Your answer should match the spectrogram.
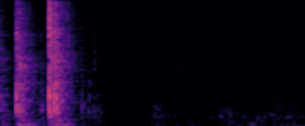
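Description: Two brief rustling handling noises close to the microphone in the first half-second, then near silence.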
